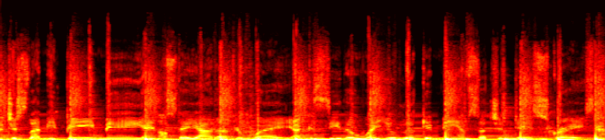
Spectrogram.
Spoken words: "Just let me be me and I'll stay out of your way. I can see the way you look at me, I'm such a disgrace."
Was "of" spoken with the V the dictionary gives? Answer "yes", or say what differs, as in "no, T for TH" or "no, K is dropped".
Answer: yes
